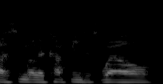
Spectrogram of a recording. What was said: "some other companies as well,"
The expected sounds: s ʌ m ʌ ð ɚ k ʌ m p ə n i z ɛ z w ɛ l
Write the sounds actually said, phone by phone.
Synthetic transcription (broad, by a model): s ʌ m ʌ ð ɚ k ʌ m p ə n i z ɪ z w ɛ l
